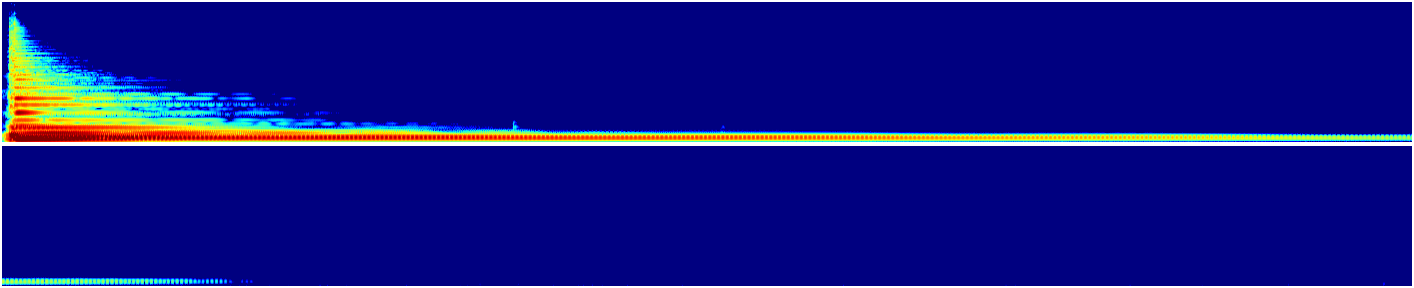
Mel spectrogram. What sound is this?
Standard open G Major chord. Down strum. If any of these samples have any errors or faults, please tell me.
